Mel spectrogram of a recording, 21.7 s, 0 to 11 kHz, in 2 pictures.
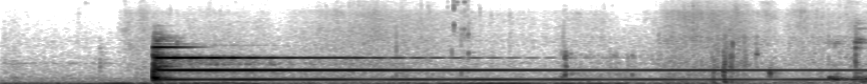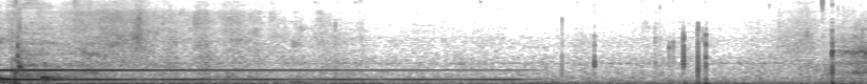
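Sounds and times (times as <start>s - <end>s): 
single bell struck and ringing out: 1.9s - 17.4s.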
